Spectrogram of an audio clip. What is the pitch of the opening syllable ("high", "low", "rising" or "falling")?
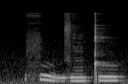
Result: falling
